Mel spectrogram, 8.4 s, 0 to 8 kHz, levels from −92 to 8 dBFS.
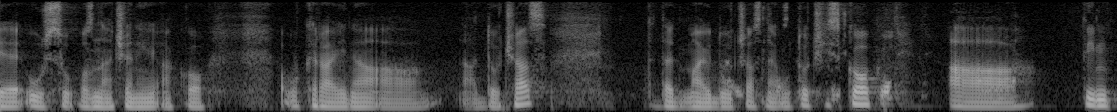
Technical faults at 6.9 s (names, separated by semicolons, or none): echo leak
